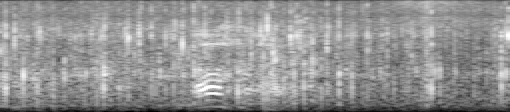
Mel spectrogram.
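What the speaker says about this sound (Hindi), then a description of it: "वर्षा फिर से तेज हो गई।" Heavy rain pours down steadily outdoors, a dense close wash of drops drumming on surfaces throughout, loud and unbroken, with the person standing in it getting soaked.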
